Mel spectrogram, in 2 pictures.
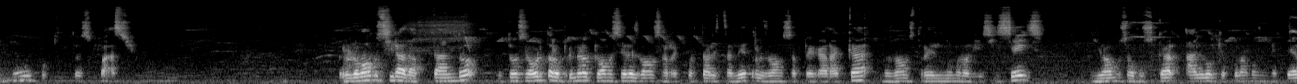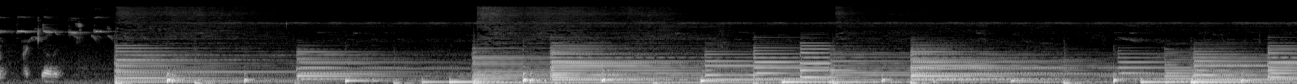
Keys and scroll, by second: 15.9 super+space, 20.6 super+c, 20.7 super+v, 20.8 space, 22.2 super+c, 22.3 super+v, 23.0 super+c, 23.1 super+v, 23.3 super+0, 24.4 v.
